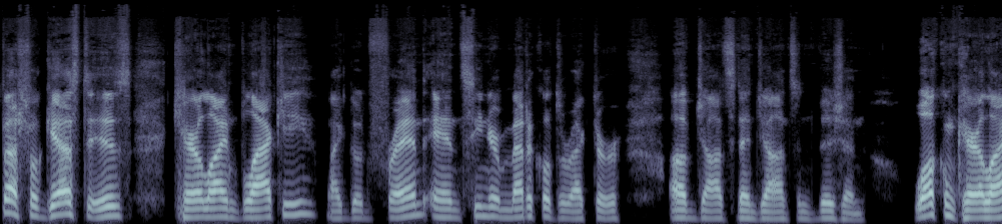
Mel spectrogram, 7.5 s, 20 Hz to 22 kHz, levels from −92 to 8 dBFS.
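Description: No technical faults can be heard anywhere in the recording, and the signal holds steady throughout.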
